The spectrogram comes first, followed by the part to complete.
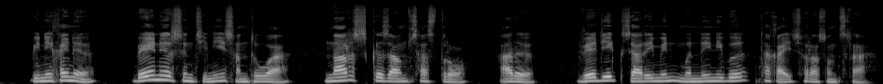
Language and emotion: Bodo, neutral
